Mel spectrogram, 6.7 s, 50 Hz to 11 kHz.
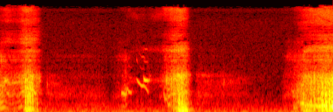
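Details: Snoring during sleep, recorded with the SnoreLab snoring app on 2025/02/27.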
